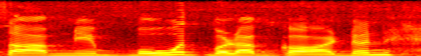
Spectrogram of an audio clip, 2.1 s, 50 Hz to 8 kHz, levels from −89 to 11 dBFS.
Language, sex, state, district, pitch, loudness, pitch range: Hindi, female, Punjab, Pathankot, 230 Hz, -14 LUFS, 215-255 Hz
